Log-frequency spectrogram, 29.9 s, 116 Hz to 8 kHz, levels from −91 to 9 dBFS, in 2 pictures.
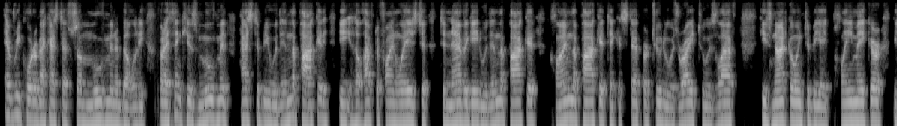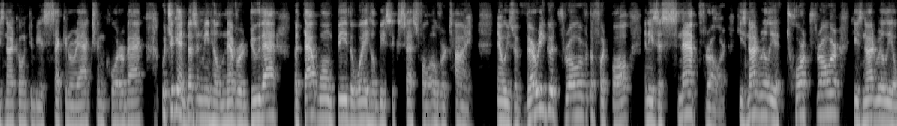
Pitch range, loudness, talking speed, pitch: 125-140 Hz, -24 LUFS, 210 wpm, 130 Hz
